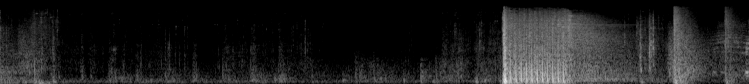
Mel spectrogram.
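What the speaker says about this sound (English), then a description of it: "I'm taking shots." Gunfire in the battle royale shooter Apex Legends: quiet scattered shots and footstep-like taps at first, then a loud, close burst of sustained rapid fire, followed by a few more sharp shots.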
